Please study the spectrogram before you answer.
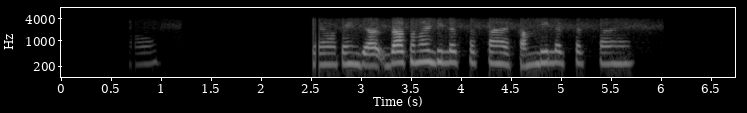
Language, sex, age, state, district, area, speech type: Hindi, female, 60+, Uttar Pradesh, Sitapur, rural, conversation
